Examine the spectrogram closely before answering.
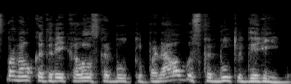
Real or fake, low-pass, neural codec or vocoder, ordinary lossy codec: fake; 14.4 kHz; codec, 44.1 kHz, 3.4 kbps, Pupu-Codec; MP3, 48 kbps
